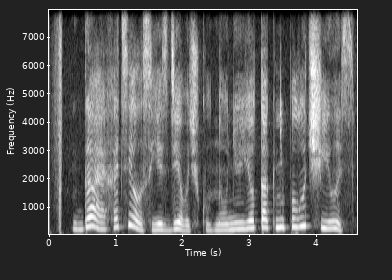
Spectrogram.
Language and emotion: Russian, neutral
